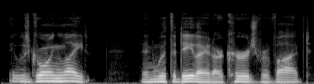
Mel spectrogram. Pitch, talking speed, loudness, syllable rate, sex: 120 Hz, 210 wpm, -15 LUFS, 6.9 syllables/s, male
